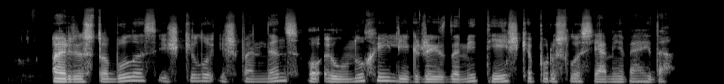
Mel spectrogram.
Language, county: Lithuanian, Vilnius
